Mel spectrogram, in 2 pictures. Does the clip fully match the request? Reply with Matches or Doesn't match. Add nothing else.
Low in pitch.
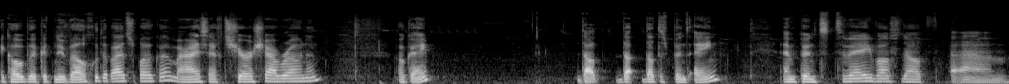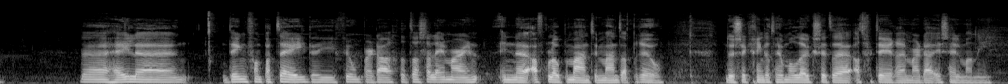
Matches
